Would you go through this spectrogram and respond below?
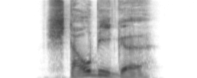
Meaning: inflection of staubig: 1. strong/mixed nominative/accusative feminine singular 2. strong nominative/accusative plural 3. weak nominative all-gender singular 4. weak accusative feminine/neuter singular
- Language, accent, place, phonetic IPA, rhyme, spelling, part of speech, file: German, Germany, Berlin, [ˈʃtaʊ̯bɪɡə], -aʊ̯bɪɡə, staubige, adjective, De-staubige.ogg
